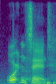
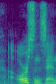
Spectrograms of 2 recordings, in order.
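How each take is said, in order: First: Orton Sand, said with a T as "Orton"; wrong name. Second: Orson Sand, said with an S as "Orson"; corrected name. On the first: Gamer misreading the suspect's name as "Orton". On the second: Gamer correcting himself to "Orson" Sand. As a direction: fixes it to "Orson". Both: Shown as a demonstration. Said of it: "not Orton".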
